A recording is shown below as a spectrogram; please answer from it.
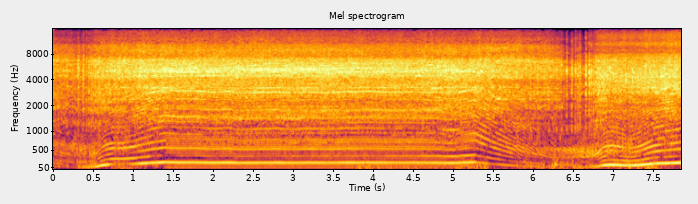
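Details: Poulan Pro two-stroke chainsaw, sat unused about three years, after carburetor adjustment, cutting small logs; snaps up to a clean steady high rev, holds it evenly through the cut, then drops and revs again crisply; running right.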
